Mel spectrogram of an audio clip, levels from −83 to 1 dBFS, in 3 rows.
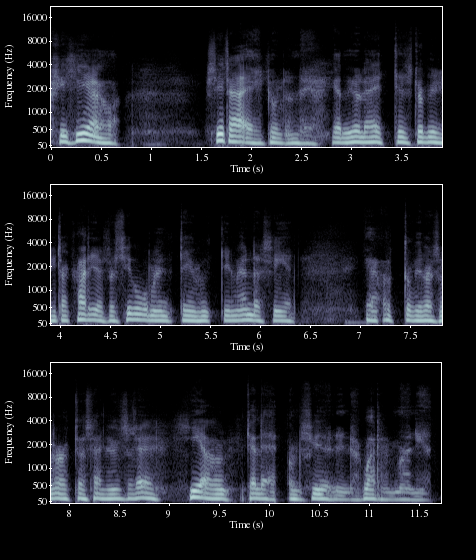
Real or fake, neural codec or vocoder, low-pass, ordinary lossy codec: fake; codec, 44.1 kHz, 2.6 kbps, DAC; 19.8 kHz; none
